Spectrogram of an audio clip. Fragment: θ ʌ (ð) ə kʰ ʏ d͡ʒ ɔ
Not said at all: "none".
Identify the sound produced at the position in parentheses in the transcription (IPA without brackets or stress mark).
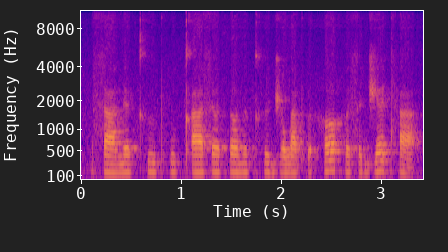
ð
